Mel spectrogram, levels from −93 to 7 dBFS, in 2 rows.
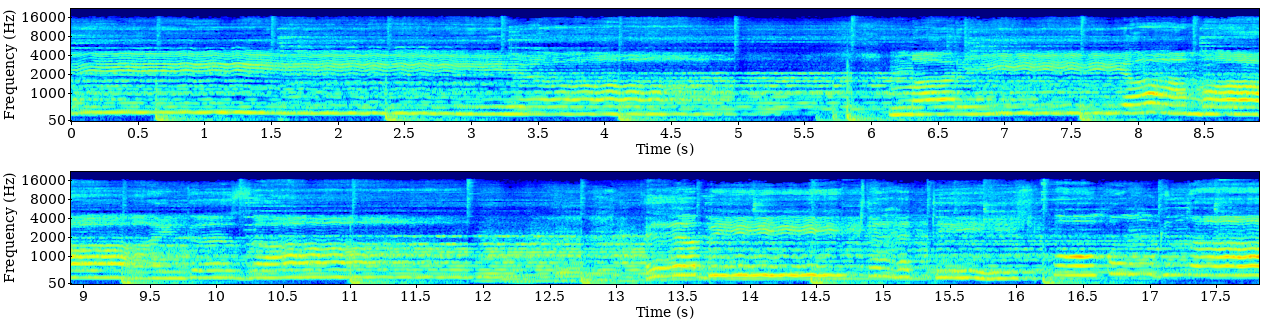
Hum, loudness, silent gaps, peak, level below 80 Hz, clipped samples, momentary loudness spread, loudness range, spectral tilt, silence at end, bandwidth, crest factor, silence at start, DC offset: none; -31 LUFS; none; -12 dBFS; -52 dBFS; under 0.1%; 7 LU; 4 LU; -3 dB/octave; 0 s; 17 kHz; 18 dB; 0 s; under 0.1%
